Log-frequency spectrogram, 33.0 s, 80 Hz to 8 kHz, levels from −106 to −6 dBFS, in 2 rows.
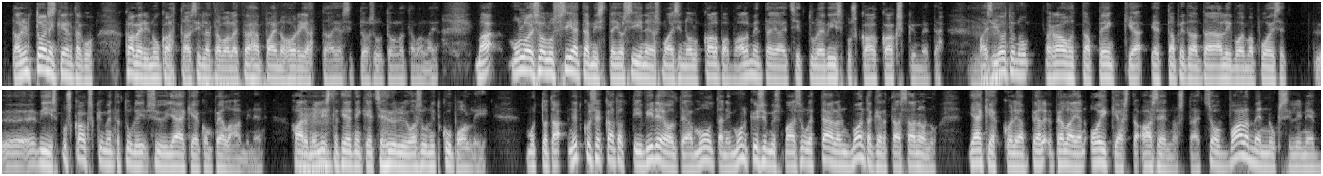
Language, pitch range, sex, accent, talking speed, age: Finnish, 115-145 Hz, male, native, 165 wpm, 30-49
